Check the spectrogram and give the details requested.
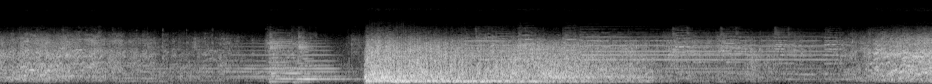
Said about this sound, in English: Well, I gotta hand it to you, Smart. That's a bomb if I ever heard one. Yes, and it's not a little bomb. I can tell by the ticking. It's a great big bomb. Get rid of it!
